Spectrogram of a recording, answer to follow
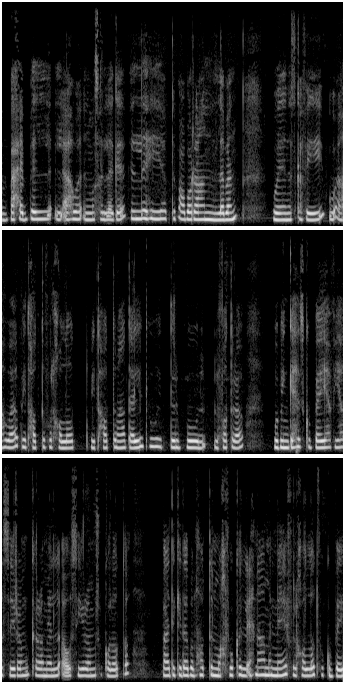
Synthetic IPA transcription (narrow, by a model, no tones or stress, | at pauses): beħebːelʔæɦwæʔelmʊsælːæɡæʔelːiɦɪjːæbet̪ebʔæbɑrˤːɑʕanlæbæn | weneskæfiːweʔæhwæb̥ejet̪ħɑt̪ˤːɑfilxɑlːɑːt̪̚ˤb̥ejet̪ħɑt̪ˤːmaʕt̪ælɡwejt̪̚d̪̥eɾbulfɑt̪ɾˤɑ | webjenɡæɦezkobːæːjhæfiːhæsˤiːɾˤɑmkɑɾˤɑːmælʔæ̰wsiːɾɑmʃokolɑːt̪ˤɑ | web̥aʕd̪ked̪æbenħot̪ˤːelmæxfuːqelːiʔeħnæʕamænːæːfilxɑlːɑːt̪ˤfikobːæːjæ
